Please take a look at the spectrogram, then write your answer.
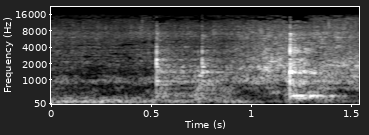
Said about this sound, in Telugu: ఆనియన్స్ వేసుకొని ఫ్రై చేస్తున్నాను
